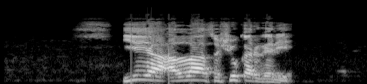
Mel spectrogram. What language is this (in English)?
Bateri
